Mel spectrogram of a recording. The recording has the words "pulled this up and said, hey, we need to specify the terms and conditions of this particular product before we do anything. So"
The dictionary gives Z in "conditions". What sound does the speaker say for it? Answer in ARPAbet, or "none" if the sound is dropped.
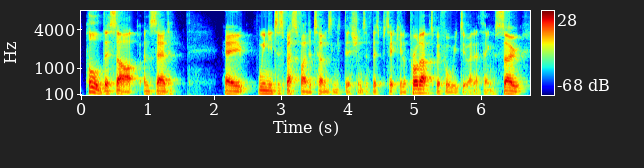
Z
